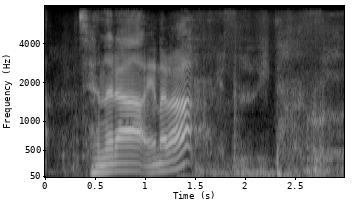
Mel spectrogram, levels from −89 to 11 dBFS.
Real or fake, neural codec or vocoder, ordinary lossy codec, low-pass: fake; codec, 16 kHz, 2 kbps, X-Codec, WavLM features, trained on Multilingual LibriSpeech; none; 7.2 kHz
